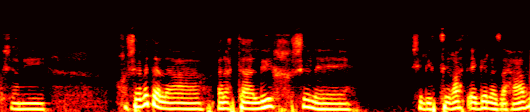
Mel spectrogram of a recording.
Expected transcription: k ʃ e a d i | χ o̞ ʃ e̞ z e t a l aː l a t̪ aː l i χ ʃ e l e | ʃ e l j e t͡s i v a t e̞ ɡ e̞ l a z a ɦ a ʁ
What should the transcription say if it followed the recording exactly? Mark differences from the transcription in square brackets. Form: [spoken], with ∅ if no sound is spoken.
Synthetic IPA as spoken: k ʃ e a [n] i | χ o̞ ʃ e̞ [v] e t a l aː l a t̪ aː l i χ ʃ e l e | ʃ e l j e t͡s i [ʁ] a t e̞ ɡ e̞ l a z a ɦ a [v]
